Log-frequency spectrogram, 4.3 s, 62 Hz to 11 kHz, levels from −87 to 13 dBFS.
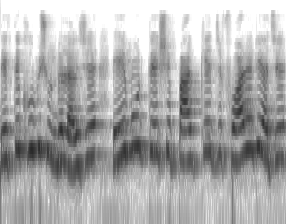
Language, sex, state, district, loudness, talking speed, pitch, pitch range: Bengali, female, West Bengal, Purulia, -16 LUFS, 165 wpm, 310 Hz, 280-335 Hz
